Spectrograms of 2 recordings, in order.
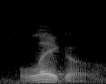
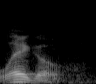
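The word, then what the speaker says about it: Lego (λέγω): And then we have Lego. L-E-G long O, Lego.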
